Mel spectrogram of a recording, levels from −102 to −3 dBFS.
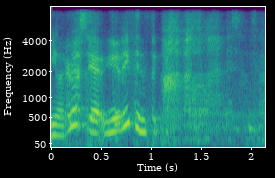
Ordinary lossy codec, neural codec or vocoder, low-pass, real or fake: none; codec, 16 kHz in and 24 kHz out, 0.6 kbps, FocalCodec, streaming, 4096 codes; 7.2 kHz; fake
